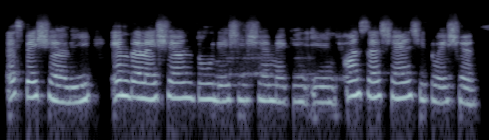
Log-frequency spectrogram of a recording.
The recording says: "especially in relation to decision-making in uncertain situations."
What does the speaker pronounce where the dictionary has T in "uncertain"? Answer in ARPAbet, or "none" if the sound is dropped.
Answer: S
